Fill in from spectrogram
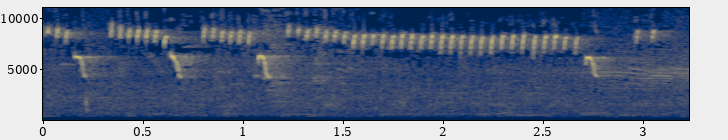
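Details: Saffron finch song in the golpes, pitadas and prio style: a very high, rapid string of repeated ticking notes broken by sharp downslurred whistles, over a steady hiss.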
